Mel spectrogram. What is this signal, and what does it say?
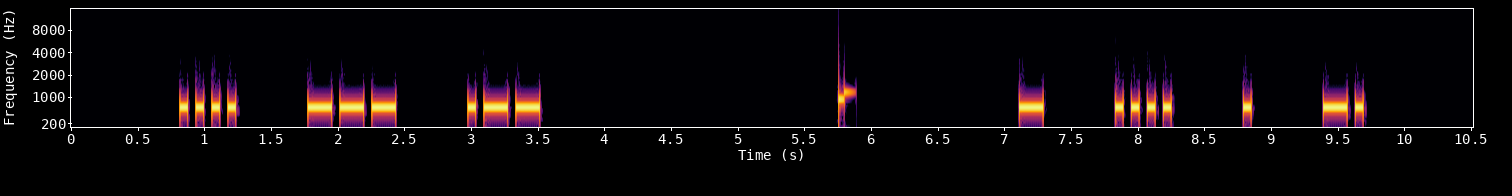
Morse code, heard as a keyed tone, about 20 wpm, spaced as for 11 wpm, 700 Hz. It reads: HOW THEN
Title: 3x Character Spacing - Top 100 Words - 20wpm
